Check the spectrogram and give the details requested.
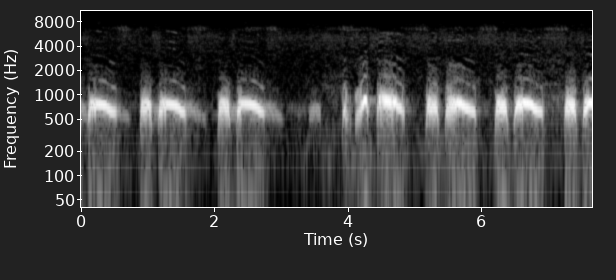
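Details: Spotted dove cooing in a steady series: paired notes, a short coo then a longer falling one, repeated roughly once a second, with a brief soft pause midway before the pattern resumes; nothing else audible.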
